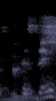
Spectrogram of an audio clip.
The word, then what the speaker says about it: Krasinski: Krasinski.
